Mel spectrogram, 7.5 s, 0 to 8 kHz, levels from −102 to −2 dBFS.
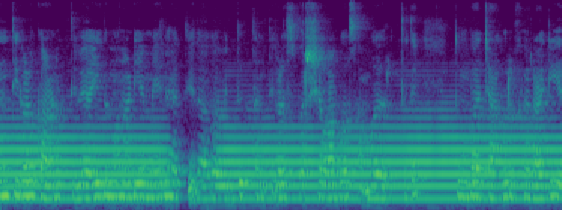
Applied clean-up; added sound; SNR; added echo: none; Brass instrument; -1 dB; reverberation time 0.5 s.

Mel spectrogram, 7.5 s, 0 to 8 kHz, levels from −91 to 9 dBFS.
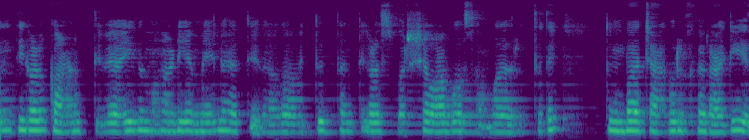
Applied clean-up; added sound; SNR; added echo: neural mask model DeepFilterNet 3.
